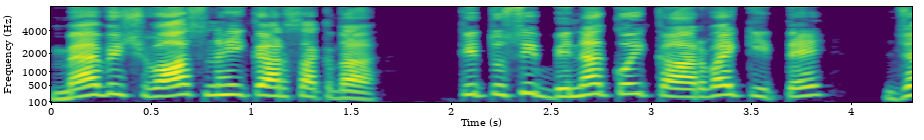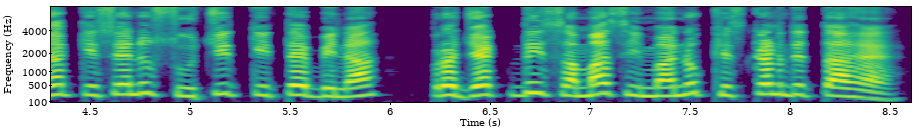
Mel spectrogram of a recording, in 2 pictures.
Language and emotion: Punjabi, angry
